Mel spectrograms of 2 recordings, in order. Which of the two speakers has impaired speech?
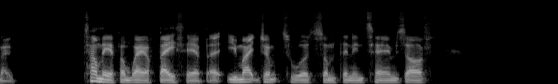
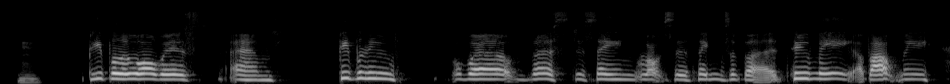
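The second: cerebral palsy; from birth, all four limbs; speech sometimes slurred when tired or nervous.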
